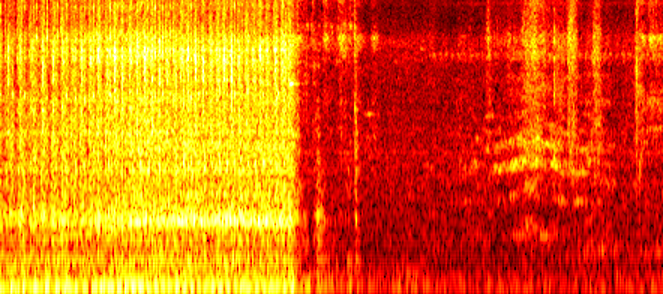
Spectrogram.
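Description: A sewing machine runs steadily while stitching a finishing line on a seam of palazzo pants, a continuous loud whirring for about four seconds before it stops, leaving faint handling noises.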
